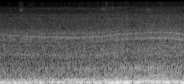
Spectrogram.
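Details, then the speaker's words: Yamaha FZR 1000 (2LA) just started after 3 months not running: engine catches and revs up and down smoothly with a clean, steady note and quick throttle response; running healthy. "Woo! It runs! Okay, that is really fucking good. It runs."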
